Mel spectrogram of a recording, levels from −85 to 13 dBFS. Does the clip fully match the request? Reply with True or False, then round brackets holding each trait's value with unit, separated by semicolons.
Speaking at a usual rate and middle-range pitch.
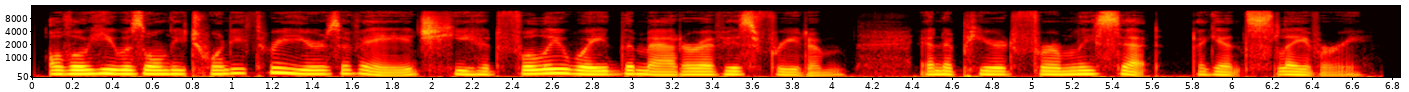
False (210 wpm; 170 Hz)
